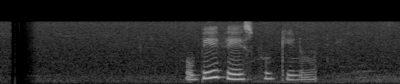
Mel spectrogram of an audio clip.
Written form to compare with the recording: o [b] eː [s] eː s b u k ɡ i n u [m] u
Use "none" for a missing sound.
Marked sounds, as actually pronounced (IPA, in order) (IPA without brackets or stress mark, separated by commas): b, f, m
